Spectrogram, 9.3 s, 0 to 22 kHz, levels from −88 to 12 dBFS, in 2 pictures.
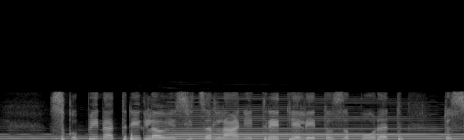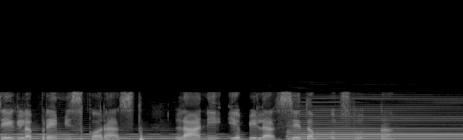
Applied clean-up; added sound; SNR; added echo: none; Wind instrument, woodwind instrument; 5 dB; none.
